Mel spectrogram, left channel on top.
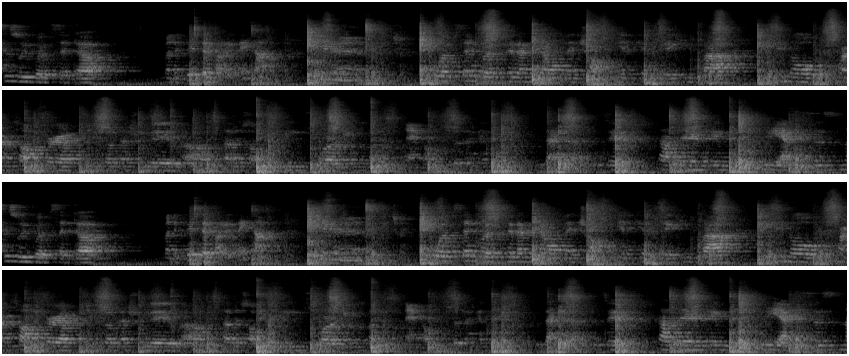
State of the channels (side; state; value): both; normal; correlation 0.51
